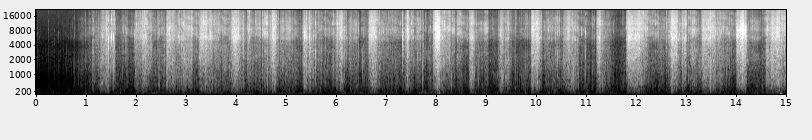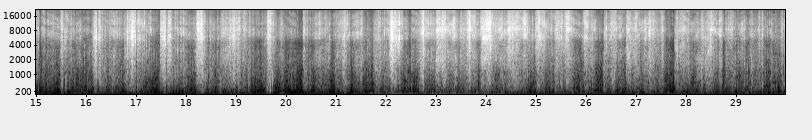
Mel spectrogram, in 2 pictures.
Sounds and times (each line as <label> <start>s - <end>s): Footsteps through leaves from a slow walk to a fast pace 1.0s - 29.9s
